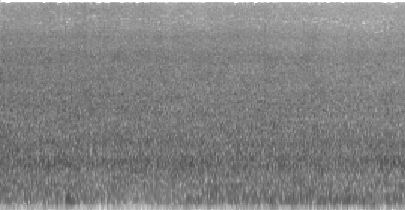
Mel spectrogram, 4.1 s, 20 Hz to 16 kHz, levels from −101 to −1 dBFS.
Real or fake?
fake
